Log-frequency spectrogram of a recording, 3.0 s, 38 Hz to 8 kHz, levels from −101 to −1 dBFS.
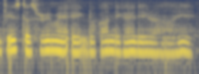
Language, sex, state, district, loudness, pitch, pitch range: Hindi, female, Arunachal Pradesh, Papum Pare, -16 LUFS, 195 Hz, 185-205 Hz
